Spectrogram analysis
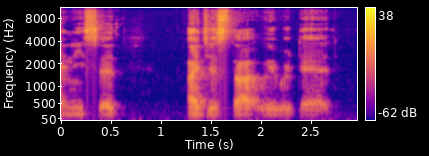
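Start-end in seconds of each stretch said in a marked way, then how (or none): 1.3-2.7 very low, very quiet, bone-dry deadpan. Speaker retells what a very deadpan guy said afterward, retelling a deadpan remark. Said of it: "Frank was a very deadpan".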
